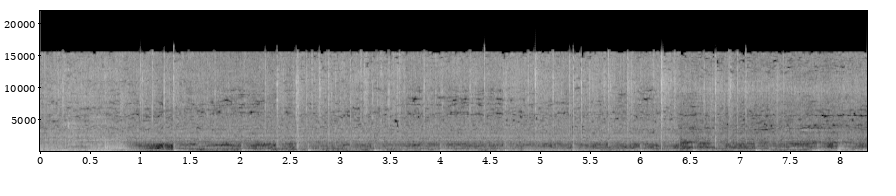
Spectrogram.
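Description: Water-based syrup of sugar and salt over an oil tempering boiling in a small steel saucepan on a gas burner, a dense, rapid bubbling with fine crackle as it comes up to a rolling boil.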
